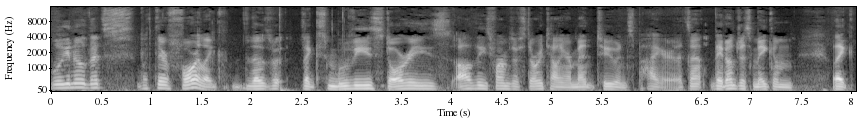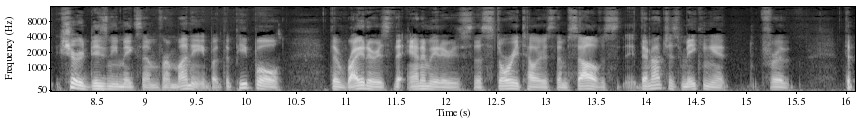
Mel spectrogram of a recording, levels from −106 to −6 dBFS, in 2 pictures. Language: English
